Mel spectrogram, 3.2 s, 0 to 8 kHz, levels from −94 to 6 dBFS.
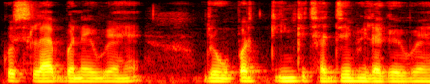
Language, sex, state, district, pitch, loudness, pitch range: Hindi, male, Jharkhand, Ranchi, 110 Hz, -18 LUFS, 110-115 Hz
